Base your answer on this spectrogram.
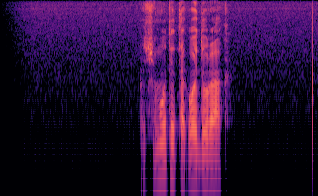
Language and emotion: Russian, neutral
